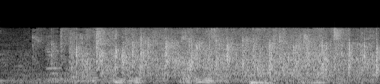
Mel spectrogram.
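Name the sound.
warm applause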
